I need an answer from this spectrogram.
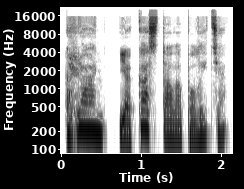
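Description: A man's voice: a little high, animated, moderate pace, mellow, husky, dry recording, studio quality. A man voicing an earnest worried little boy. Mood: upset. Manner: anxious, wondering questions.

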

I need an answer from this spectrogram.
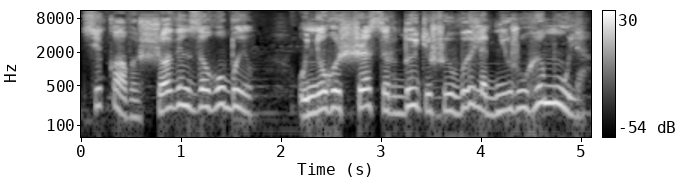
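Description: A woman voicing a small, eager young troll boy in a storybook, in a raised, excited voice. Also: mid-range voice, moderate pace, faint music behind, natural voice.

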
